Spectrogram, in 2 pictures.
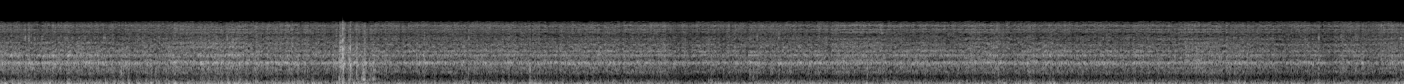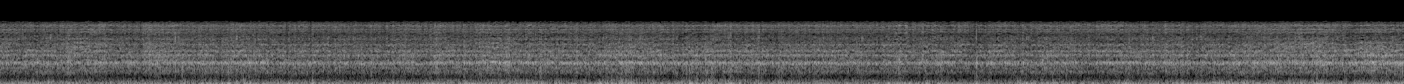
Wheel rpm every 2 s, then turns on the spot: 160, 160, 160, 160, 170, 160, 160, 160, 160, 160, 160, 160, 160, 160.
none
